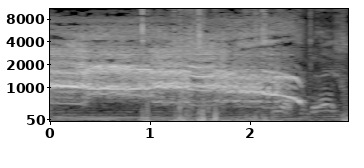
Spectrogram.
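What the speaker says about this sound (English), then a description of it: "Now that was a great scream." A loud, sustained scream in the video game What Remains of Edith Finch, holding steady for about two and a half seconds before breaking off, followed by brief clatter.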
